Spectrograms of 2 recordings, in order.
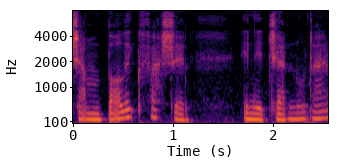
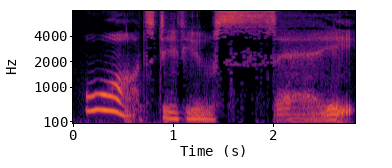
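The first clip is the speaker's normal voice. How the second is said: very slow, menacing dragon hiss; much slower than usual. Acted. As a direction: draw each word out like a threat. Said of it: "hissed Fireworm".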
